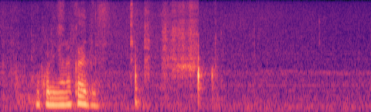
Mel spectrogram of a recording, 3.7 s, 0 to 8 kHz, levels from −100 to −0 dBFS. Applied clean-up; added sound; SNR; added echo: none; none; none; none.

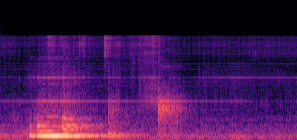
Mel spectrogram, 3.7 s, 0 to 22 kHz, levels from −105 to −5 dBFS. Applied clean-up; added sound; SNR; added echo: neural separator model SepFormer DNS4.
